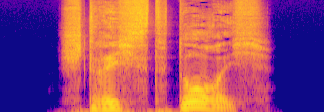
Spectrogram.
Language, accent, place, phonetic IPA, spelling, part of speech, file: German, Germany, Berlin, [ˌʃtʁɪçst ˈdʊʁç], strichst durch, verb, De-strichst durch.ogg
- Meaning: second-person singular preterite of durchstreichen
